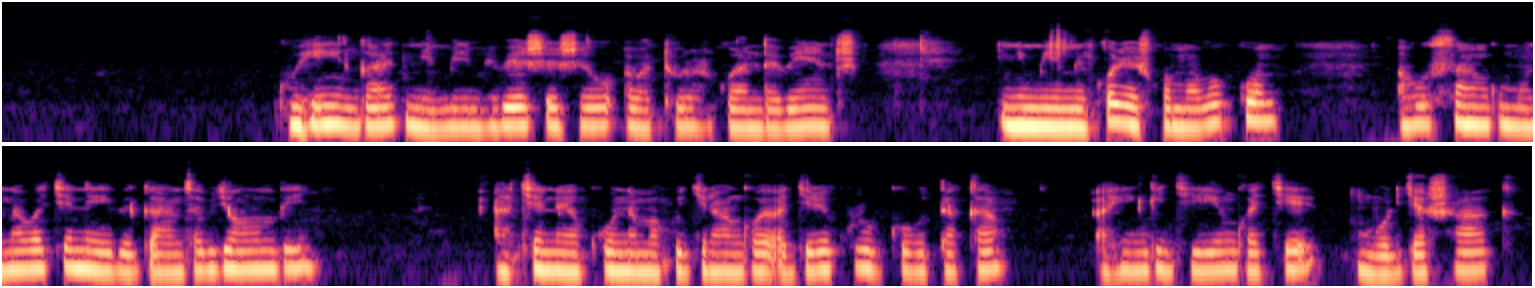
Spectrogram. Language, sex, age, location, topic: Kinyarwanda, female, 18-24, Huye, agriculture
